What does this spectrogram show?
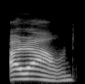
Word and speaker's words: around: Along, around, about, above. Letter A is saying the shua sound because this is unstressed syllable.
